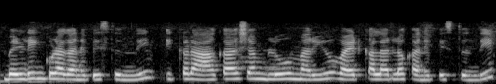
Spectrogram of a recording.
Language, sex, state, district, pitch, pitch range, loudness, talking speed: Telugu, female, Andhra Pradesh, Sri Satya Sai, 240 Hz, 225-255 Hz, -15 LUFS, 135 wpm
